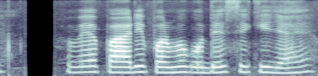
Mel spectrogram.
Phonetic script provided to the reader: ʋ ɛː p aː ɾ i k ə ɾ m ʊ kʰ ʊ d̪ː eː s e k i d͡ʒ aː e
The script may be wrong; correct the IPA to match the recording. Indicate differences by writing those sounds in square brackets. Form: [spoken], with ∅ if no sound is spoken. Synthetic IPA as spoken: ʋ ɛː p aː ɾ i [p] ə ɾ m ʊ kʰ ʊ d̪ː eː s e k i d͡ʒ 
